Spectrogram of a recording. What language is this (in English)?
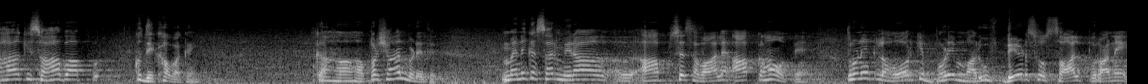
Urdu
